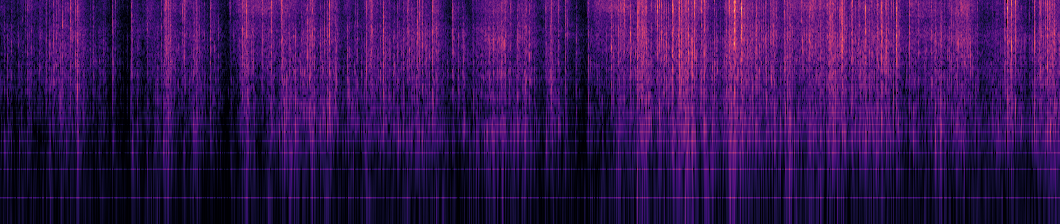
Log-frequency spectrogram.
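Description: Layered brown kraft packing paper wrapped around a frame is folded at the edges and smoothed with fingertips and palm. The result is a continuous dense, bright crinkling with rapid crisp crackles and no low rumble, growing louder in the second half.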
